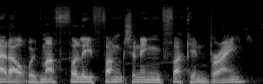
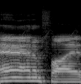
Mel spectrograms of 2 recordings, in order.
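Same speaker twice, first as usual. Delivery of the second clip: normal talking voice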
